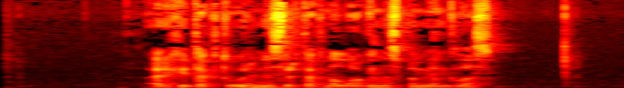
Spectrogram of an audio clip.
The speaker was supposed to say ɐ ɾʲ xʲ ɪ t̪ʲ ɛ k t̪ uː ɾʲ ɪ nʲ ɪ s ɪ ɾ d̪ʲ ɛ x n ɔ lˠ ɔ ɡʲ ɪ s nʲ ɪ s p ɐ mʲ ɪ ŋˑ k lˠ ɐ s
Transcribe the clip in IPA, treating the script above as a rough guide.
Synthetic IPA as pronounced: ɐ ɾʲ xʲ ɪ t̪ʲ ɛ k t̪ uː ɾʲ ɪ nʲ ɪ s ɪ ɾ t̪ʲ ɛ x n ɔ lˠ ɔ ɡʲ ɪ nʲ ɪ s p ɐ mʲ ɪ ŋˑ k lˠ ɐ s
